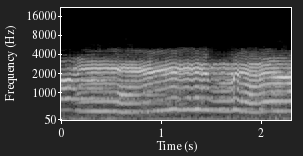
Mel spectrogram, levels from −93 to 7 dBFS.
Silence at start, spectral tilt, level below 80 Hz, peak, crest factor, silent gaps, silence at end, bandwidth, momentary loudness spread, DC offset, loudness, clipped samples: 0 s; -6 dB/octave; -50 dBFS; -6 dBFS; 12 dB; none; 0 s; 5.2 kHz; 3 LU; under 0.1%; -15 LUFS; under 0.1%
